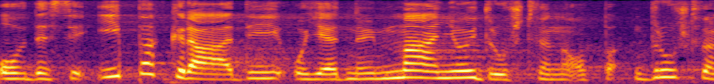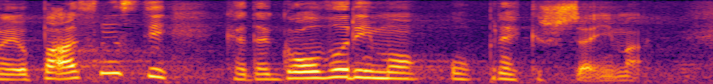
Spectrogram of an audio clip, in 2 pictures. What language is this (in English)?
Serbian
